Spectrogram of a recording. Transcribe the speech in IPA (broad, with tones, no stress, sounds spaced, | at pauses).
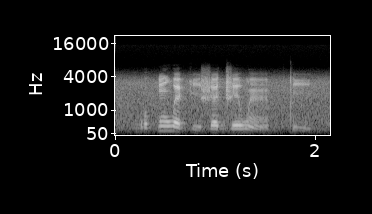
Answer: b o˧ k͡p ũ˦ w ɛ˧ k i˨ ʃ ɛ˧ d͡ʒ e˧ w ɛ̃˨ | t i˨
